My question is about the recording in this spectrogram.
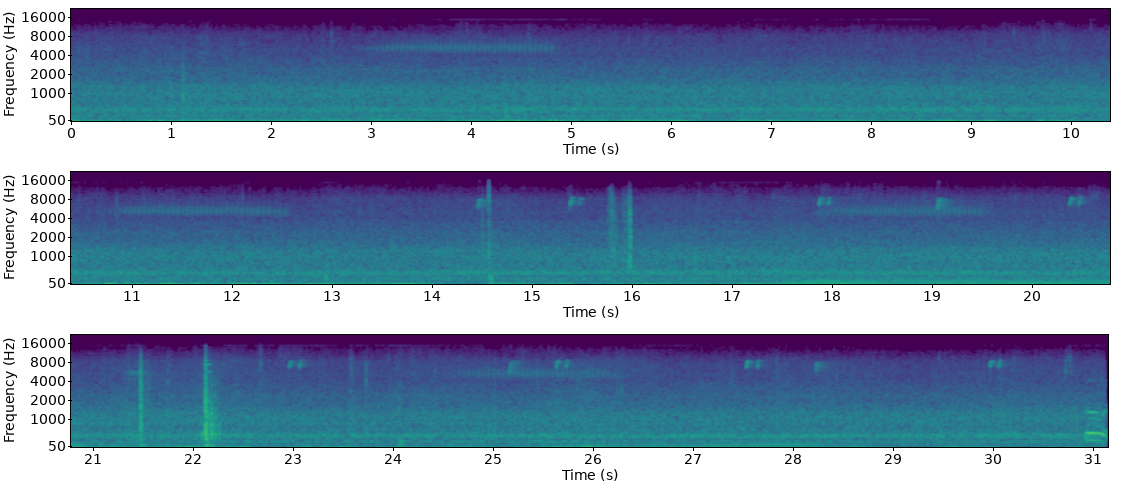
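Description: A swarm of honeybees buzzing steadily around an open hive, with a couple of sharp clicks past the middle and a low hum that comes in briefly.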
